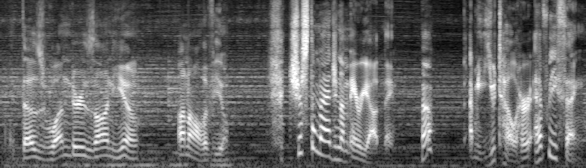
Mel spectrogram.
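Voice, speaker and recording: A man's voice: medium pitch, pushed and bright, heavily acted. An actor playing a malevolent entity with a man's borrowed voice, mocking and theatrical in a horror audio drama. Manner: mocking, sardonic, theatrical, toying menace.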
